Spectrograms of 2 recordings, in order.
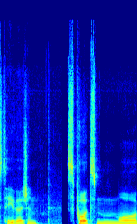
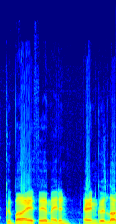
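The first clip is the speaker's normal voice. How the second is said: lower pitched voice, projected loudly; 6 dB louder than usual. Reading the story, the narrator voices Mad Dog speaking to the maiden: Mad Dog's lower than normal voice. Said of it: "Speaking in a lower than normal voice".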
